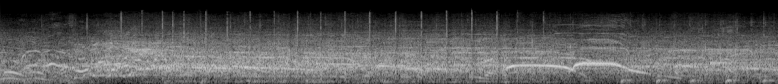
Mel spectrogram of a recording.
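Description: A stadium crowd's cheering swells loudly.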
